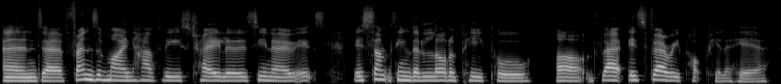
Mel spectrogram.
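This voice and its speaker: A woman's voice: lowish voice, fairly even intonation, moderate pace, few pauses, darkish tone, clean tone, dry recording, studio quality. A woman hosting an interview, asking questions with enthusiasm. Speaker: podcast host.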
